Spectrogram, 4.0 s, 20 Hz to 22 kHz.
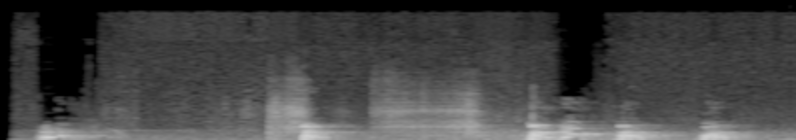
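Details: ['Dog barking at night in Korea: five sharp harmonic barks, one near the start, one at 1.5 seconds, then three in quick succession at the end, over a steady low hum.']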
